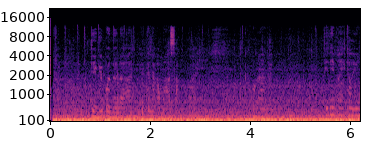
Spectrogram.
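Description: Steady low rumble of a car being driven, heard from inside the cabin, with faint voices talking over it.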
